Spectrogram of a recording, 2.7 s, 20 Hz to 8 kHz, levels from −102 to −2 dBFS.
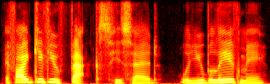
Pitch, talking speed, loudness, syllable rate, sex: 205 Hz, 245 wpm, -19 LUFS, 5.4 syllables/s, female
